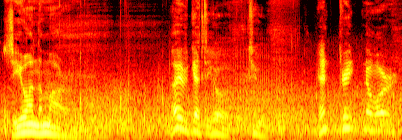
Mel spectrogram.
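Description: An actor playing a drunken pirate sailor in a radio drama, slurring and drawling. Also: male voice, mid-range voice, big pitch swings, slow. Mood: drunk, weary. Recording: noisy ship ambience behind the voice.

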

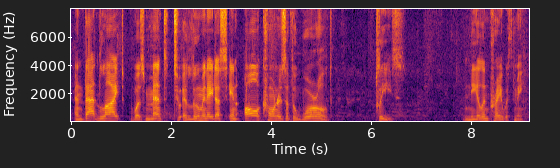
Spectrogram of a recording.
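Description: A man playing a stern, formal missionary reverend in a radio play, speaking with quiet disapproval. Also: medium pitch, takes it slowly. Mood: preaching. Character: stern, prim middle-aged male missionary reverend.

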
